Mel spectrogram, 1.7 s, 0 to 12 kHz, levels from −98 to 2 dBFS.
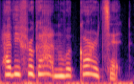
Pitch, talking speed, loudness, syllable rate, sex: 265 Hz, 215 wpm, -15 LUFS, 5.2 syllables/s, female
